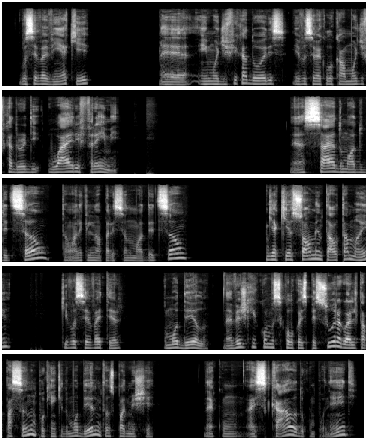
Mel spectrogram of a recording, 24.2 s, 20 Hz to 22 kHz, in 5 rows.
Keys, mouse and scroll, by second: 2.6-3.6 drag, 6.2 click, 7.9 Tab, 8.2-11.2 middle drag, 12.8-15.9 shift+drag, 16.1-17.5 middle drag, 17.5-18.8 scroll up 3, 18.8 click, 20.0 click, 21.4 middle click, 21.7 Tab, 21.9 scroll down 1, 22.2-24.2 middle drag.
